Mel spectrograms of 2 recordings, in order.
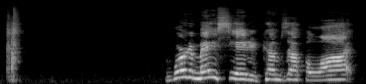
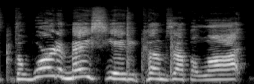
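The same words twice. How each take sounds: First: The word emaciated drawn out, each word spaced slowly; slow, deliberate repeat; slow emphatic repeat. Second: The word emaciated said loud and pointed; loud, pointed remark; loud pointed statement. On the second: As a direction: call out the word emaciated loudly. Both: Shown as a demonstration. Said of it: "repeats the same line slower".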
